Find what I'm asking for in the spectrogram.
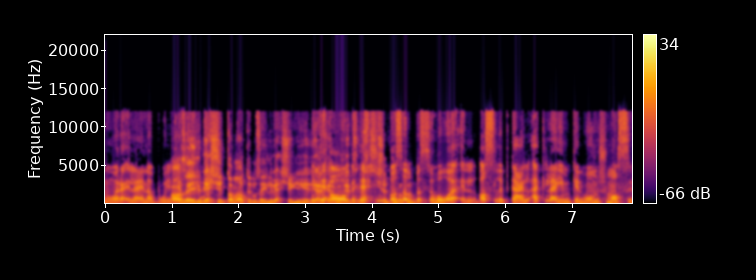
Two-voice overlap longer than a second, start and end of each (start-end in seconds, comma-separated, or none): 2.9-4.7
